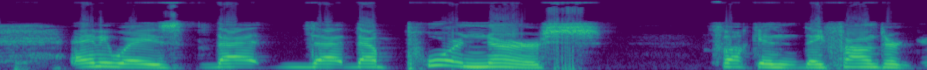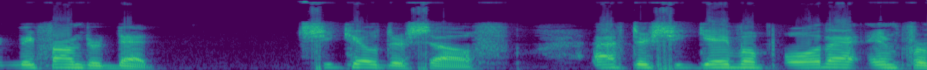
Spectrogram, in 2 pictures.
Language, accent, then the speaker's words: English; United States; Maybe because I'm an American, I really couldn't give a shit.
